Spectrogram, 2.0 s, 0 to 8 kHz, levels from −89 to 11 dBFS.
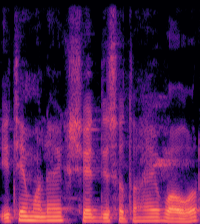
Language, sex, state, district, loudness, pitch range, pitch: Marathi, male, Maharashtra, Solapur, -16 LUFS, 120-140 Hz, 125 Hz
